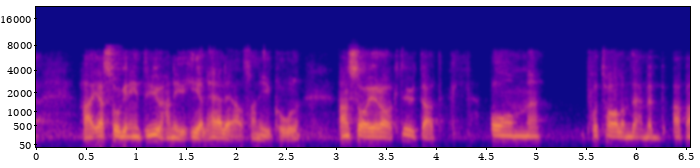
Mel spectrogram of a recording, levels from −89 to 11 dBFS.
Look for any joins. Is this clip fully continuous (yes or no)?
yes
